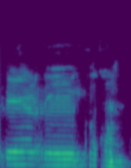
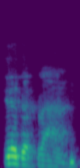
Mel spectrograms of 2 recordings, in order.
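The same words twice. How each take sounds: First: Faint, dragged-out glitchy audio; slow smeared words over bad line; audio cutting out. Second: Said again, clear and firm; repeated clearly. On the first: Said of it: "Your audio is cutting out". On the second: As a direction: repeat it so they hear. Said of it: "Can you hear me?". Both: Real, not acted.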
